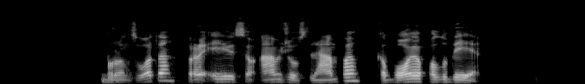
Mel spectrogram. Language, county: Lithuanian, Vilnius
